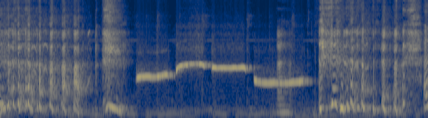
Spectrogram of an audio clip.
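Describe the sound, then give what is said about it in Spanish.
A short whistled tune of a few sustained, stepping notes, a somewhat shaky attempt at the signal whistle from a film, framed by bursts of laughter before and after. “… enseña el, silbidito que se va a volver también parte de la...”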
